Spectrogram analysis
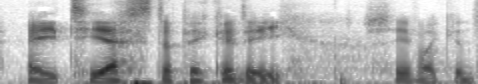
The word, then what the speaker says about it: tierce de Picardie: to introduce something called aesta picade see if I can spell it it's a French word t i e r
